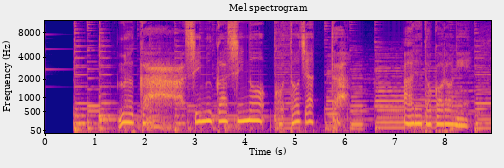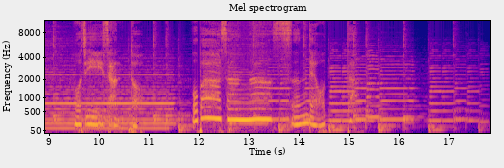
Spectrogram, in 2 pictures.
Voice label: Japanese Old Woman Voice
